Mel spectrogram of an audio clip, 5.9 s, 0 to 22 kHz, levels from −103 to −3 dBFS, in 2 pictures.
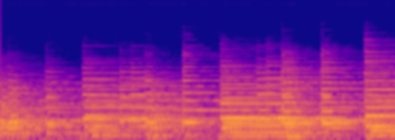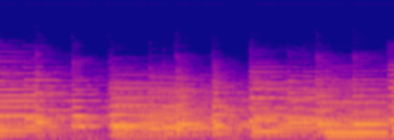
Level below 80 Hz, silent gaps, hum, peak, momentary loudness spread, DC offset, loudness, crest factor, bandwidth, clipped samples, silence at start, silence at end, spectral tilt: -46 dBFS; none; none; -12 dBFS; 6 LU; under 0.1%; -30 LUFS; 16 dB; 8 kHz; under 0.1%; 0 s; 0 s; -8.5 dB/octave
